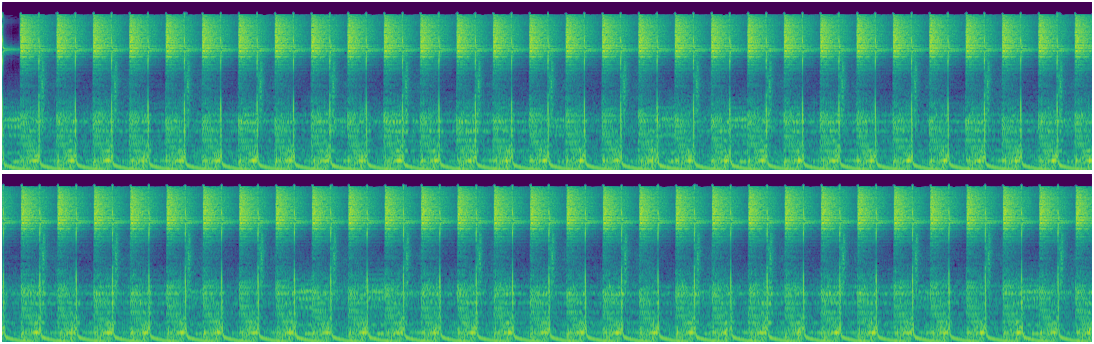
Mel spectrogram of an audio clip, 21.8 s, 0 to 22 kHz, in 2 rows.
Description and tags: HARD TECHNO BY KRIS DEMO V2
hi did this my sefe on ableton live and made the kick drum from scratch hope u like it :)
bass, bassline, beat, clap, club, dance, hard, hard-bass, hardbeat, hardcore, hard-dance, harder-bass, hard-rave, hard-techno, loop, night-club, rave, techno, tune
